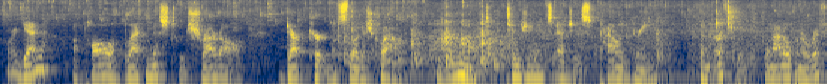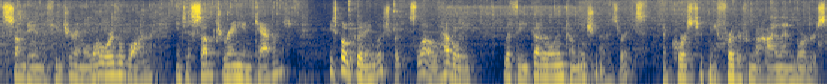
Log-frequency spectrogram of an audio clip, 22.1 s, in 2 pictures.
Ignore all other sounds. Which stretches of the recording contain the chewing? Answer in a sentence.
The chewing can be heard from 4.4 to 12.1 s.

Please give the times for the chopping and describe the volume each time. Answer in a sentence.
The chopping can't be heard in this clip.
